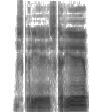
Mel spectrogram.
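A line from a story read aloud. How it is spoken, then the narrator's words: Mutter. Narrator (Russian): пробормотал Рузвельт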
